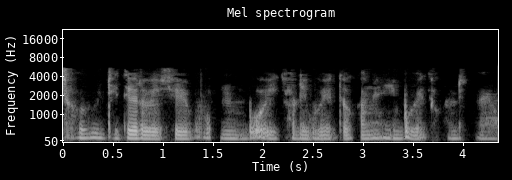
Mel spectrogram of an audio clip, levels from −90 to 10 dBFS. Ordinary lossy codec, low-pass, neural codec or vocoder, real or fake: MP3, 32 kbps; 5.4 kHz; vocoder, 22.05 kHz, 80 mel bands, HiFi-GAN; fake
